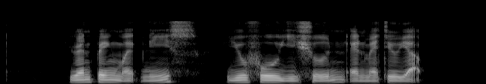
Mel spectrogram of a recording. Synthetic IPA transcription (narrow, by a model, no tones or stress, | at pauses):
jɛ̃npɛ̃ŋmak̚nis | jufujiʃũnɛ̰̃nmɛtʰuja̰p̚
